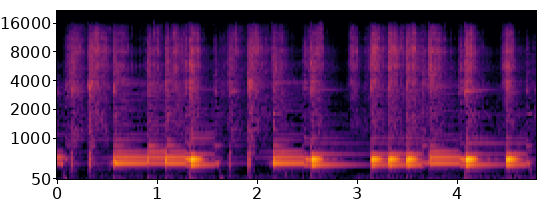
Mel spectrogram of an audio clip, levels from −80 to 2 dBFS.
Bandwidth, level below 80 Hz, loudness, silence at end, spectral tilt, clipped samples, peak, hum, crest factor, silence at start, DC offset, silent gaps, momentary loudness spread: 16.5 kHz; -64 dBFS; -23 LUFS; 0 s; -1 dB/octave; under 0.1%; -4 dBFS; none; 20 dB; 0 s; under 0.1%; none; 10 LU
